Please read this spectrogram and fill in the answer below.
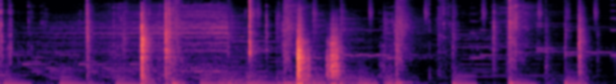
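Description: Background music, with a few sharp clicks and knocks as the camera's white plastic mount and cable gland are handled, the loudest about one and a half and three seconds in.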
